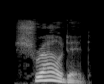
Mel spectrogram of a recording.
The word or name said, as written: shrouded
